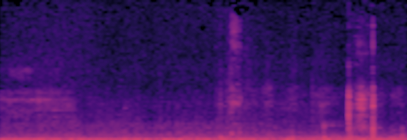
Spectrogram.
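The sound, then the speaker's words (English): A pen scratches across paper while drawing a ray diagram, giving faint, brief scraping strokes over a low steady hum. “And so I'll draw a ray that goes to that image point.”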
